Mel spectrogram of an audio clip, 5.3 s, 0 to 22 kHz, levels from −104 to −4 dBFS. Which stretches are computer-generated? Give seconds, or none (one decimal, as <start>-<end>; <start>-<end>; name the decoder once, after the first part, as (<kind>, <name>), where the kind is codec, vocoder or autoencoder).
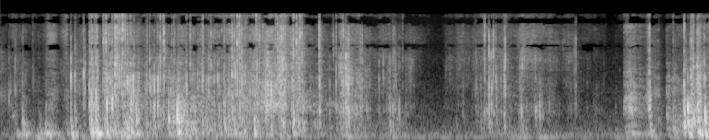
0.7-3.9 (vocoder, BigVGAN v2)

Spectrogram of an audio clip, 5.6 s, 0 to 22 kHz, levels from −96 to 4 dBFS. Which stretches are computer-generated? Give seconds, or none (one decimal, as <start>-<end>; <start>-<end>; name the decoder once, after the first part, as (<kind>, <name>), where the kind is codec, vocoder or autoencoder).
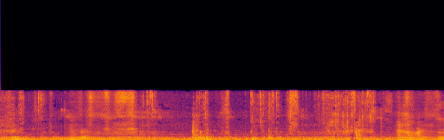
0.8-1.7 (vocoder, WaveNeXt); 4.9-5.6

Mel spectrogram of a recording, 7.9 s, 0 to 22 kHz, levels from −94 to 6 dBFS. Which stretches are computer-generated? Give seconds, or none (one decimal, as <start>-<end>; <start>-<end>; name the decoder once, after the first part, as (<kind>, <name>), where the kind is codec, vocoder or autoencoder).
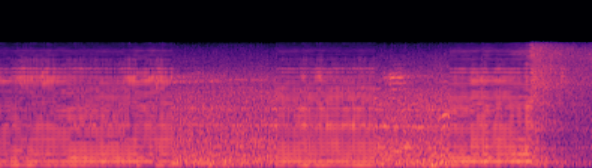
0.0-2.3 (vocoder, HiFi-GAN); 3.7-5.0; 6.0-7.1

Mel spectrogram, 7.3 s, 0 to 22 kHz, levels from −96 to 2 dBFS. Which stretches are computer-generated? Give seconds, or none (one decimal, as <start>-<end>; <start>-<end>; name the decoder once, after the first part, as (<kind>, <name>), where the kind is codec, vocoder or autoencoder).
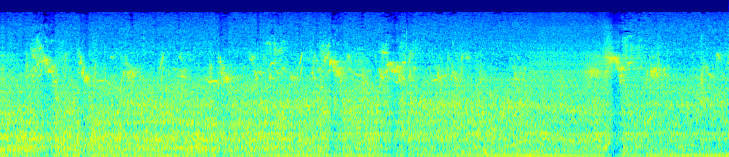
5.3-6.2 (autoencoder, DAC-VAE)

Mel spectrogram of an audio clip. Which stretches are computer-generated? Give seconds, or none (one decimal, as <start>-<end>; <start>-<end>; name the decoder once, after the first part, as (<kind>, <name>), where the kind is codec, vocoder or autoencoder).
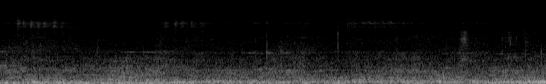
0.0-1.2 (codec, SNAC); 1.6-4.9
